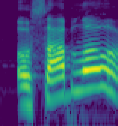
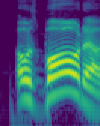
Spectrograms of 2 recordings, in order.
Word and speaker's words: Osbaldo: C from Osablo, or I'm not pronouncing that right. Osbaldo, that's how it is.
